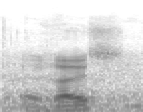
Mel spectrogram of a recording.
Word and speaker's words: Reus: So it's a Dutch game, and we actually pronounce it Reus. We still allow you to say Reus though.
